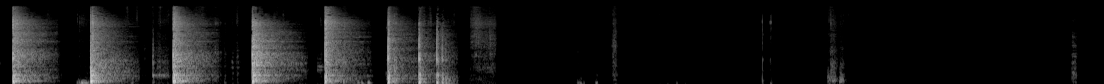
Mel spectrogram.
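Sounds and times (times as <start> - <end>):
basketball bouncing on hardwood: 0.1 - 4.6.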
